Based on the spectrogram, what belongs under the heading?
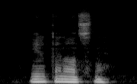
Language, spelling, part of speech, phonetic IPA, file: Polish, wielkanocny, adjective, [ˌvʲjɛlkãˈnɔt͡snɨ], LL-Q809 (pol)-wielkanocny.wav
